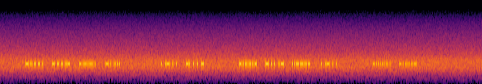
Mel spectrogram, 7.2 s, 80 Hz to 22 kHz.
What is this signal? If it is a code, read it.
Hellschreiber (Feld-Hell, 122.5 baud), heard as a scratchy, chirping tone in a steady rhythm, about 1080 Hz, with radio static, fading and a narrow filter. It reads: PA6K TU OM3T CQ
